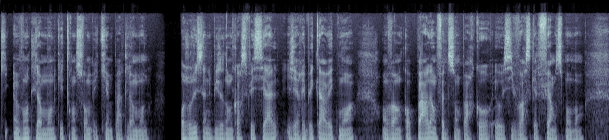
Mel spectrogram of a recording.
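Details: Adult speaker (podcast host); Normal fluent speech.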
